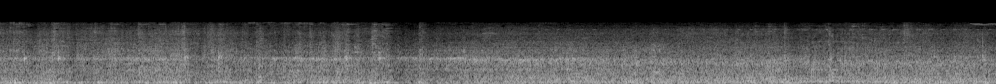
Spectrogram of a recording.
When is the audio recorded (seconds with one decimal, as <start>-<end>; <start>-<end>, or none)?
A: 0.0-8.0; 8.6-10.0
